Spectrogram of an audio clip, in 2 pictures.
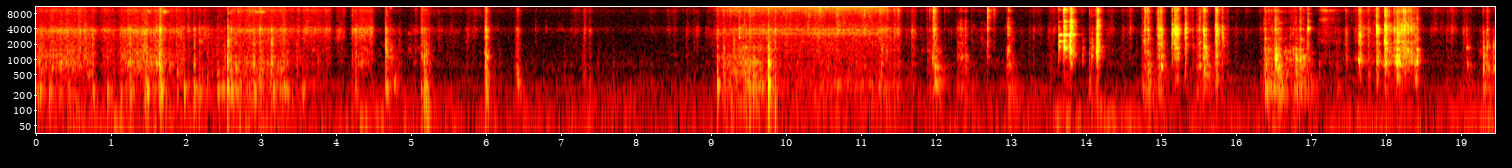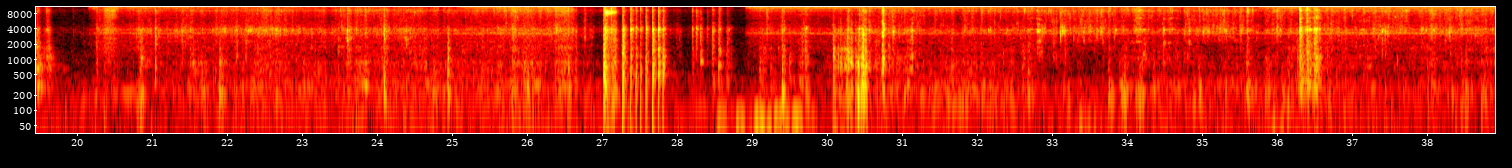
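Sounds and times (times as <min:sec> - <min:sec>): water running from a tap: 0:09.1 - 0:11.6, 0:20.2 - 0:26.7, 0:29.0 - 0:38.9
dishes clinking in a sink: 0:13.6 - 0:14.4, 0:35.8 - 0:38.4.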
